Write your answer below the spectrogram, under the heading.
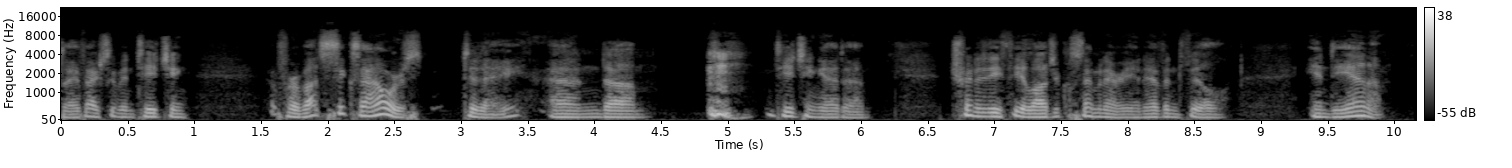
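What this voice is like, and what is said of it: Thin, worn-out voice. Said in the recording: “My voice sounds a little different to me in my headphones than usual. It sounds thinner ... my voice is about worn out”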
